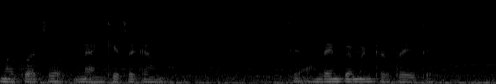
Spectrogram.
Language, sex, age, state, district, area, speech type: Marathi, male, 30-45, Maharashtra, Nagpur, urban, spontaneous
